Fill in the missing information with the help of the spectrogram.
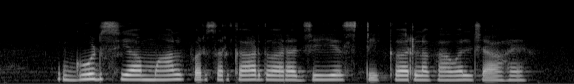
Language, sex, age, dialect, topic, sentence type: Magahi, female, 25-30, Southern, banking, statement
